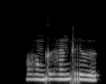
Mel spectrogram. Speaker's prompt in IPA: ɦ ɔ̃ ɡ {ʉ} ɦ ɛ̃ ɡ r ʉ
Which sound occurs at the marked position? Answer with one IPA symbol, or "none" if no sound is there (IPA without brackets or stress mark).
ʉ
